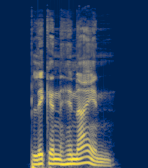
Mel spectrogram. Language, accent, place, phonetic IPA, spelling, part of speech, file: German, Germany, Berlin, [ˌblɪkn̩ hɪˈnaɪ̯n], blicken hinein, verb, De-blicken hinein.ogg
- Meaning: inflection of hineinblicken: 1. first/third-person plural present 2. first/third-person plural subjunctive I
